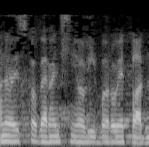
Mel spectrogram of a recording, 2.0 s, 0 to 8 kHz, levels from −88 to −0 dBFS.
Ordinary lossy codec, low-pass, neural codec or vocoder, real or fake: MP3, 24 kbps; 7.2 kHz; codec, 16 kHz, 2 kbps, X-Codec, HuBERT features, trained on general audio; fake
